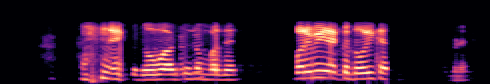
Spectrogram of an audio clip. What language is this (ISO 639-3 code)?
pan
